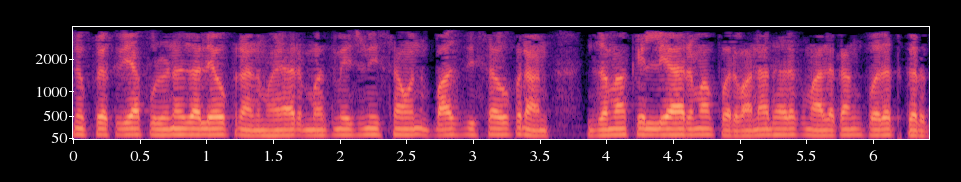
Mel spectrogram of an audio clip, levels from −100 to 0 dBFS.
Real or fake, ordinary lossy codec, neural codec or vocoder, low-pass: real; MP3, 24 kbps; none; 3.6 kHz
